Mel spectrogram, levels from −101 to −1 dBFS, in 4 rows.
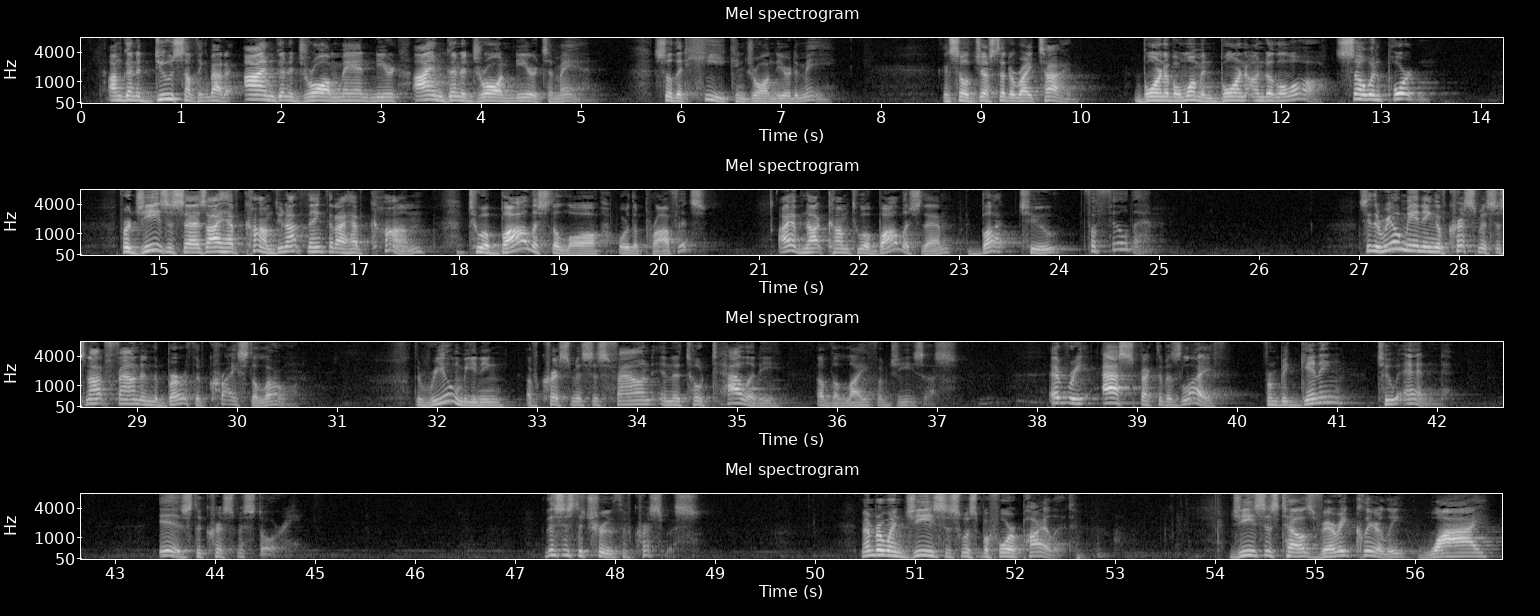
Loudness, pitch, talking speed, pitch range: -29 LUFS, 165 Hz, 145 wpm, 145-205 Hz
